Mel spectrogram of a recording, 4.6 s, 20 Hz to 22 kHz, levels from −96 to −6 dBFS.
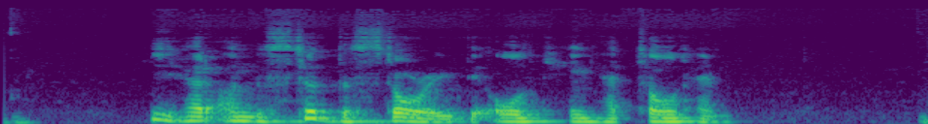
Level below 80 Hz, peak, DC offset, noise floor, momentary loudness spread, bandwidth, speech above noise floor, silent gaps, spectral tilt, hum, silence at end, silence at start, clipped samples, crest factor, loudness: -60 dBFS; -10 dBFS; under 0.1%; -71 dBFS; 8 LU; 8.8 kHz; 45 dB; none; -8.5 dB/octave; none; 0 s; 0.1 s; under 0.1%; 18 dB; -27 LUFS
